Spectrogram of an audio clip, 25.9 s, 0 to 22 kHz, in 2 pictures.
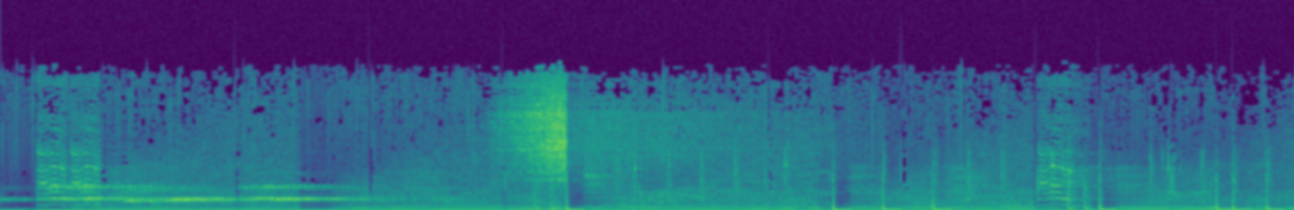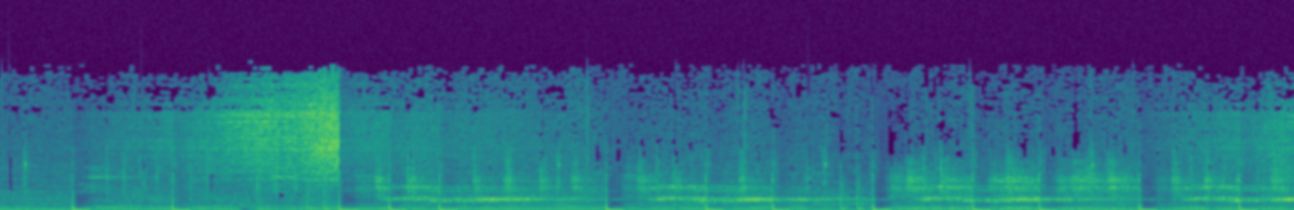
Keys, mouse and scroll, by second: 3.7 middle click, 4.5 click, 4.9 c, 5.3-6.3 middle drag, 6.3-8.1 right drag, 6.6 ctrl+r, 9.0 ctrl+Tab, 10.4 right click, 10.8 c, 20.0-21.7 right drag, 21.7 ctrl+s, 23.6 c.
